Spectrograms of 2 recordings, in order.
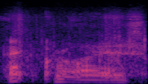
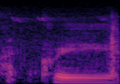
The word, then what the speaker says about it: Acrise: Right, come up to a place called Acrise, or Acrise, however you want to pronounce it.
